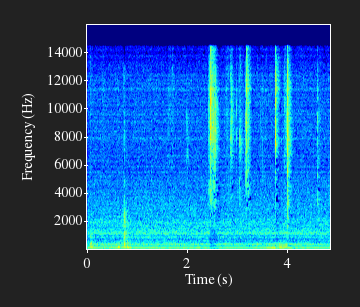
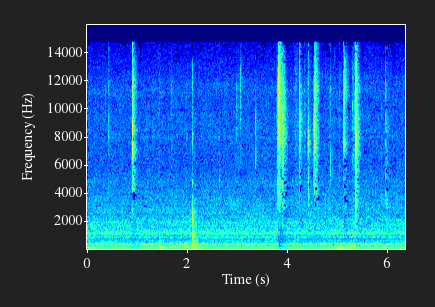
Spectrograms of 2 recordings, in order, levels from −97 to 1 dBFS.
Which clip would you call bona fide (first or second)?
second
